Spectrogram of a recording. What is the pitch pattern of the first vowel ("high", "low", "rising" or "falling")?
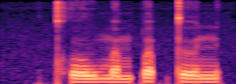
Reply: low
